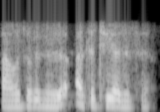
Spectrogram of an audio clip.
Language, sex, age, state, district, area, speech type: Bengali, male, 18-30, West Bengal, Hooghly, urban, conversation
